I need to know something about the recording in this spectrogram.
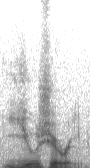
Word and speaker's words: usury: It's not luxury, it's usury.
